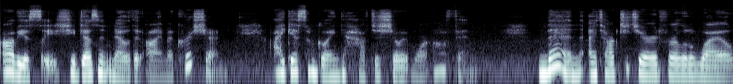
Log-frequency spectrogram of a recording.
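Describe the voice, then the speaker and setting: A soft-spoken woman talks at a fairly quick pace. Her sound is dry and close, with no echo. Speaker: podcast host. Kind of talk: reading aloud. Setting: outdoors.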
